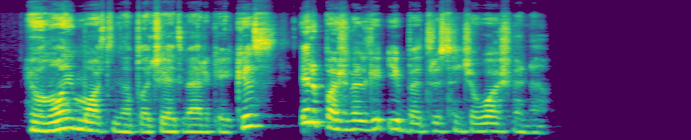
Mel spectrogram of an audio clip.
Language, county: Lithuanian, Vilnius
